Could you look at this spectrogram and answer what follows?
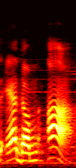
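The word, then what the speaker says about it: אדמה: Because the Hebrew word for dirt is Adamah, with an ah sound at the end of it.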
